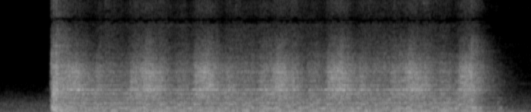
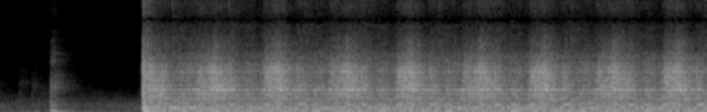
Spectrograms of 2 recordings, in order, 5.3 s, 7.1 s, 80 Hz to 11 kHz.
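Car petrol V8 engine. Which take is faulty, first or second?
second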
